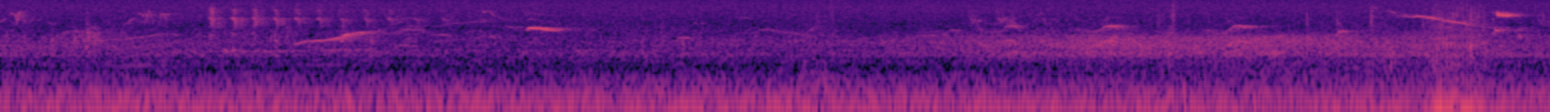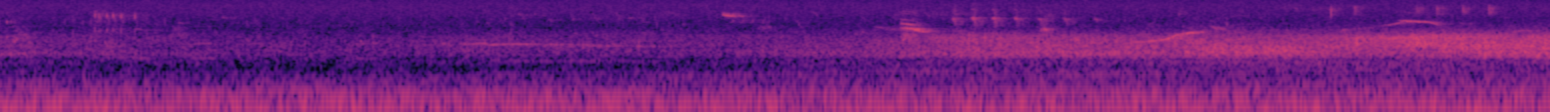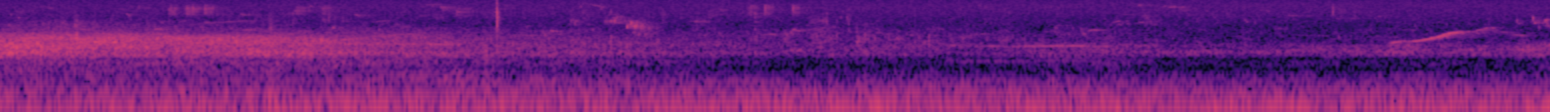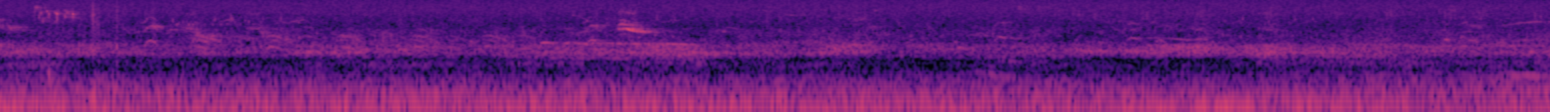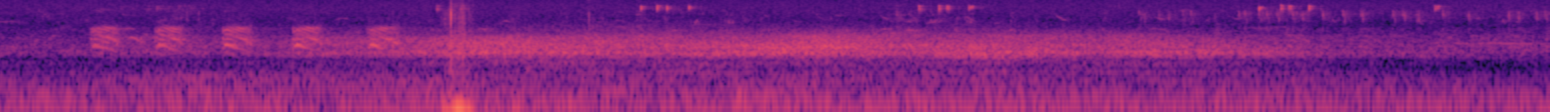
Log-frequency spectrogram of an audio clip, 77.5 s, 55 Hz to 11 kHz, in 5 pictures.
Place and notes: Luttons, UK - bird feeder soundscape ...
bird feeder soundscape ... SASS ... bird calls from ... pheasant ... crow ... red-legged partridge ... robin ... blackbird ... collared dove ... starling ... tawny owl ... wren ... dunnock ... magpie ... house sparrow ... background noise ...
Malton, UK, December 2019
